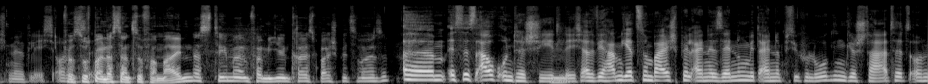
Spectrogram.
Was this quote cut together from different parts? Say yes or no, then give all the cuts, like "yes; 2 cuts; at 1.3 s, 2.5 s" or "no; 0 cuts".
no; 0 cuts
